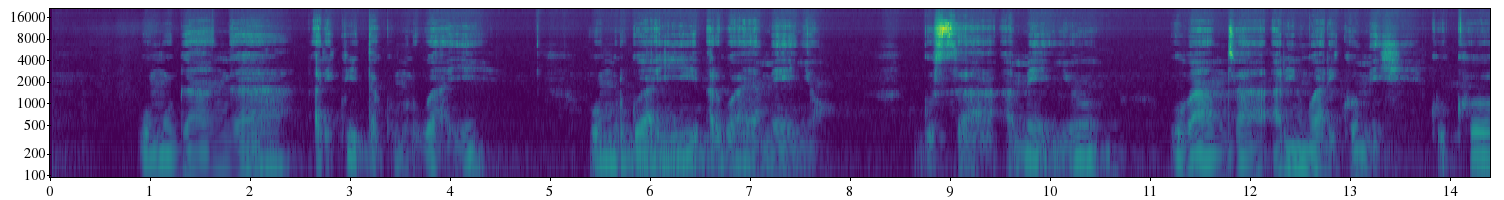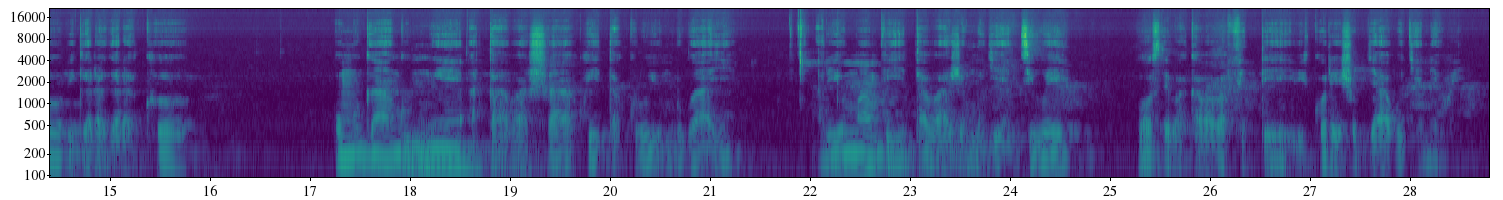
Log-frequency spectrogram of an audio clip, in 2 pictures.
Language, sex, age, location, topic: Kinyarwanda, male, 18-24, Kigali, health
